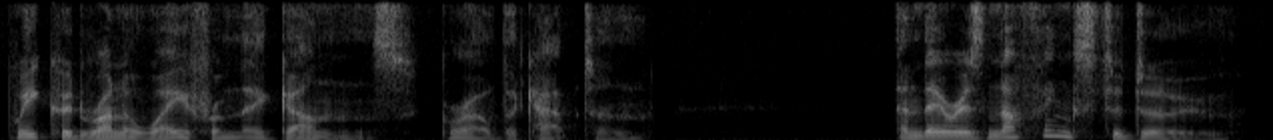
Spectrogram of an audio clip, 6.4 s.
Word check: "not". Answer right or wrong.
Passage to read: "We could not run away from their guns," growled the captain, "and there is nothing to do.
wrong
